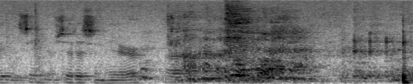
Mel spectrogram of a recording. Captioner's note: laughter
